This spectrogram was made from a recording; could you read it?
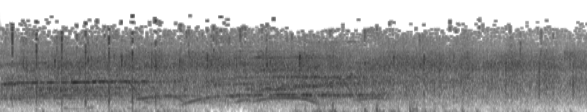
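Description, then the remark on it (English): A crowd applauds as a woman is invited up to speak, clapping steadily for several seconds, a dense, sustained wash of applause that stays fairly loud throughout, with a few scattered voices cheering within it. “Can we have a massive round of applause”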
